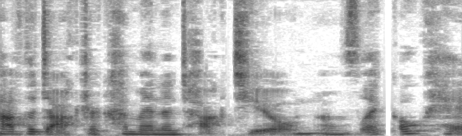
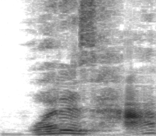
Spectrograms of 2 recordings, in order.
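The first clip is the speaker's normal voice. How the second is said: put-on tearful, panicked crying. Retelling being told bad news by a doctor: retelling own crying. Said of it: "now crying".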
